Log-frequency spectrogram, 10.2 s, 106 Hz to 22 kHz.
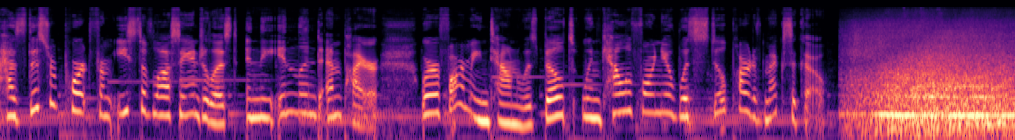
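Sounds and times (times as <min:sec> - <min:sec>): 
speech: 0:00.0 - 0:09.1
delivery trucks rumbling past on street: 0:08.4 - 0:10.1.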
